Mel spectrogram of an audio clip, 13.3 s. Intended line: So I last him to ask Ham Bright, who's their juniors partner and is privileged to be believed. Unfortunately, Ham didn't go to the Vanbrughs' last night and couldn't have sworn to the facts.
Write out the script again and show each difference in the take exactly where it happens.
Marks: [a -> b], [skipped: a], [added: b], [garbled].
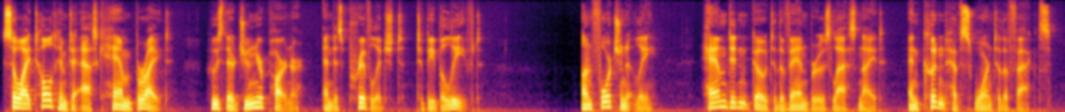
So I [last -> told] him to ask Ham Bright, who's their [juniors -> junior] partner and is privileged to be believed. Unfortunately, Ham didn't go to the Vanbrughs' last night and couldn't have sworn to the facts.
